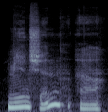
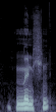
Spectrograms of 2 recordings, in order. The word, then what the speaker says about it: München: Lots of good intersections, and München also on the map there, if I can try to pronounce it with the correct phonics, but München.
